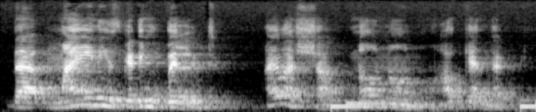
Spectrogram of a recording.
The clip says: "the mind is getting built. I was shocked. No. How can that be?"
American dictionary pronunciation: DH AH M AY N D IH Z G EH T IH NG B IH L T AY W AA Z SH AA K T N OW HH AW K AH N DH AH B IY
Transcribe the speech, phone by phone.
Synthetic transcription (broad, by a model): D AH M AY N IH Z G EH T IH NG B IH L T AY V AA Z SH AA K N N OW HH AW K AH N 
